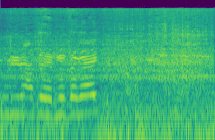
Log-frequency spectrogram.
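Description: Steady running noise of a moving vehicle, heard from on board, with a person's voice talking over it for about the first second.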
